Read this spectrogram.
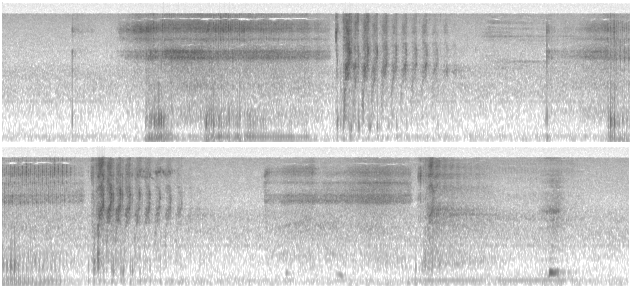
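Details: Female Boston Terrier asleep at night: repeated snorting snores with whistling breath through the nose, several per minute, quiet room. Snoring.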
